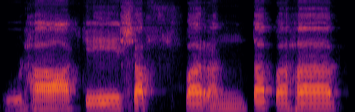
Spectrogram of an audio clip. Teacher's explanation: Visarga will be like Fakara because Pa is there.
